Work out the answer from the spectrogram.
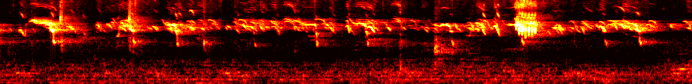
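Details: Baby chickens near a toy crane chirp in a steady overlapping chorus of high, thin, downward-sliding peeps, broken by occasional brief knocks and one louder burst.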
